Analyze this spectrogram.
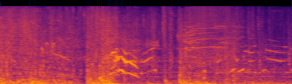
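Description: A large mechanical creature screeches and roars loudly nearby.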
